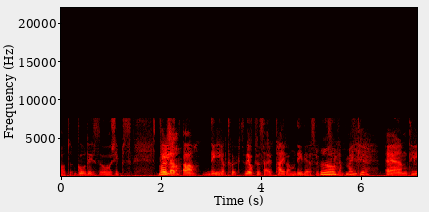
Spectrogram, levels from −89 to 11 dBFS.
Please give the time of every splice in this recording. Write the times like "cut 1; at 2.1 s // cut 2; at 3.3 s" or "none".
none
